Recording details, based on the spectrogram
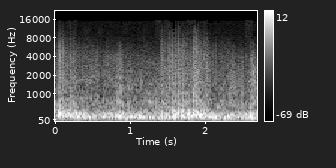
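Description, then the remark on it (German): A dense, rumbling barrage of firecrackers and rockets booming in quick succession, with sharp cracks breaking through a continuous low roar, echoing across the open water of the Bay of Bari, southern Italy, before 10 a.m. at a Saint Nicholas celebration; loud enough to rattle windows across the bay, rockets shooting colored powder into the sky. “Es ist nicht einmal 10 Uhr morgens, da knallen plötzlich Böller und Raketen in der Bucht von Bari.”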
